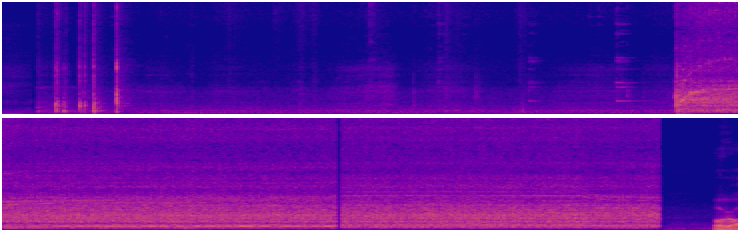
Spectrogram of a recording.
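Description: A blender whizzes a mung bean and espresso coffee mixture, its loud steady whirring motor running continuously for about seven seconds, stopping briefly, then starting again, after some earlier clinks and light handling of the lid.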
